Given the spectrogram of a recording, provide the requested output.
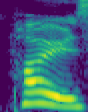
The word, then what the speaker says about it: Pose: We did a Oh, that's how you say it. Pose. Yeah. What did I call it? Pose. Pose. Pos. I think I call it P.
